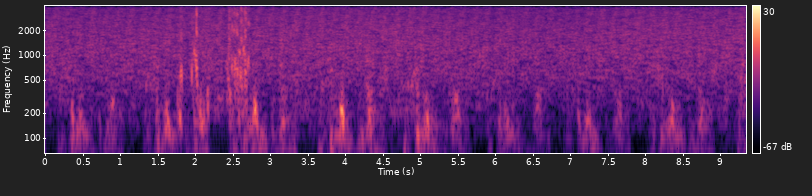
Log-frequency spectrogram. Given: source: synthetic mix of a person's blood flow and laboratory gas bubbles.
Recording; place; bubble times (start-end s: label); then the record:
Doppler ultrasound of blood flow; precordium
1.74-1.86 s: bubbles
1.93-2.28 s: bubbles
2.40-2.74 s: bubbles
From the record:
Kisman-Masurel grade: 212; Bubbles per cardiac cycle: several, 3 to 8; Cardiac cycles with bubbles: 1 to 10%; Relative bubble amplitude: moderate (0.250 to 0.450); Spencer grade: 1 (occasional bubble signal discernible with the cardiac motion signal, with majority of cardiac periods free of bubbles); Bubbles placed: only in the low amplitude regions of the cardiac cycle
